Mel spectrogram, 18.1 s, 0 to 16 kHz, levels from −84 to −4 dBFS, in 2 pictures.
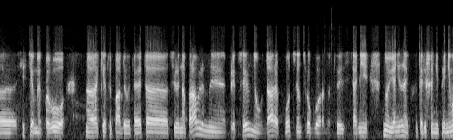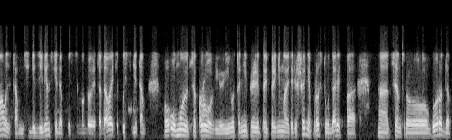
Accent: native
